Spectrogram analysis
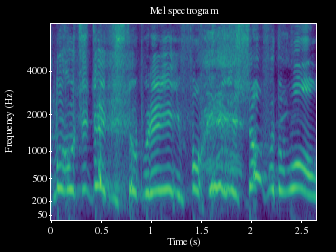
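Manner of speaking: high-pitched imitated scolding; mocking retold taunt. Ronnie taunting Mike after the headbutt, mock scornful. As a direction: jeer at him for his own blunder.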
